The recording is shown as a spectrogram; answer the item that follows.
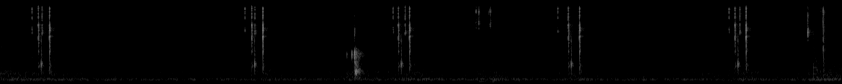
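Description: Sparse keyboard key presses in Chief Architect software, heard as sharp isolated clicks in small clusters spread over several seconds, close and clear against a quiet room, with no talking.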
